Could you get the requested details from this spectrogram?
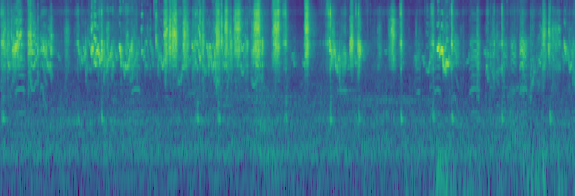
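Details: Pet budgerigars in a colony, among them a breeding pair, produce steady chattering: high twitters, raspy squawks and soft clicking notes repeated at a fast, uneven pace.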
